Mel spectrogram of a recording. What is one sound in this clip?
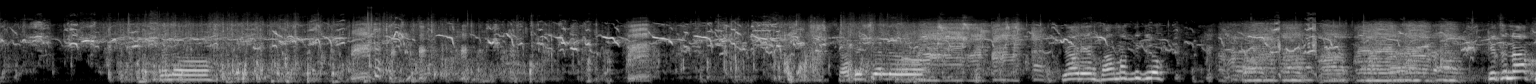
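Ducks quack loudly and often.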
